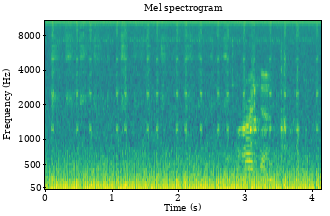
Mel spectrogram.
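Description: Clockwork ticking of a small wind-up toy's spring motor running down: a steady, even ticking.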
